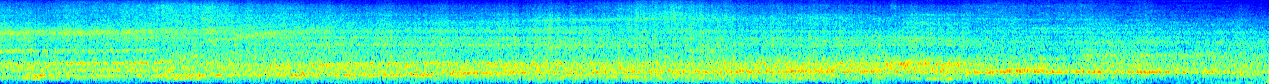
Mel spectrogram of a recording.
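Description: Subway train pulling out of an underground station, with a pitched whine at first over a steady rush of wheel and running noise. The noise eases near the end as the last car clears the platform.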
